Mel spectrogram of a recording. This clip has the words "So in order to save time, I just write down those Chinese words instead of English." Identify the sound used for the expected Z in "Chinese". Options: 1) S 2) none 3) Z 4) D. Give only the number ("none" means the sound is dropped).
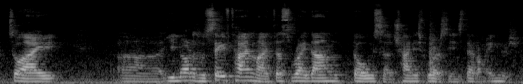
1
